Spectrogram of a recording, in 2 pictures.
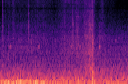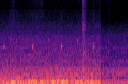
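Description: Inside the cabin of a Tata Safari SUV on the move: a steady low rumble of engine and tyres, with the turn indicator ticking evenly, a little under twice a second, for a left turn. The rumble gets quieter near the end.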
